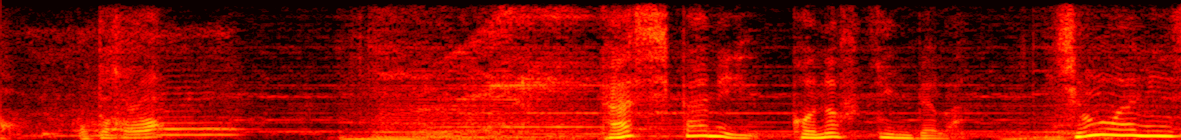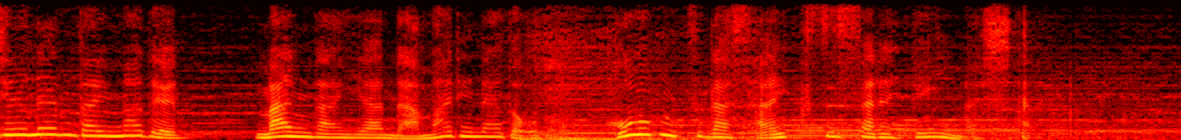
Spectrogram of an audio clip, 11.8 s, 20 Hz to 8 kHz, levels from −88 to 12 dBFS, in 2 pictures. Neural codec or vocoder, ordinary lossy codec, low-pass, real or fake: codec, 16 kHz, 2 kbps, FunCodec, trained on Chinese and English, 25 frames a second; none; none; fake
